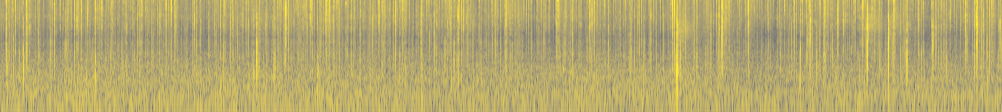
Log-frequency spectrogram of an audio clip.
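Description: Fire crackling: a steady low rush of burning with frequent sharp pops and snaps, one louder pop a little past the middle.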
